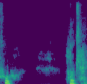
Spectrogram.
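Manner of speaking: put-on relieved exhale. Retelling a moment after a match: retelling a relieved breath out. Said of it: "I just took a breath".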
